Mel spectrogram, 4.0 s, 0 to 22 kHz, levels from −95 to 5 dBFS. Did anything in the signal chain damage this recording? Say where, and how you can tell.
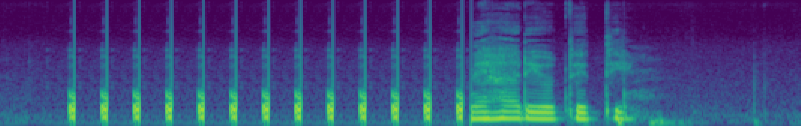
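Yes. Something between the decoder and the output, most likely a stalled playback or streaming buffer, stopped receiving fresh data and kept replaying the last fragment it held, producing a broken-record loop. From 0.37 s to 2.36 s the speech is replaced by a fragment about 0.16 s long, repeated exactly and back to back twelve times. Each repeat is identical, which points to reused buffer contents rather than a real stutter. The speech that should have filled those two seconds is missing.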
